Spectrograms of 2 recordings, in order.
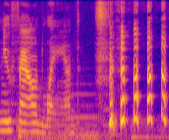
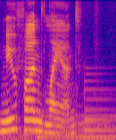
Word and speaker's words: Newfoundland: Don't ever pronounce the sound part. But what about land? Is it Lind or is it land? It's like new fund land.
